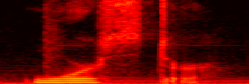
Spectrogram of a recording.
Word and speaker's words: Worcester: It's pronounced Worcester. Tell me if that's better. Wooster or Worcester?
